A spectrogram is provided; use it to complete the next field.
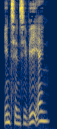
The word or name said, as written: intensivering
